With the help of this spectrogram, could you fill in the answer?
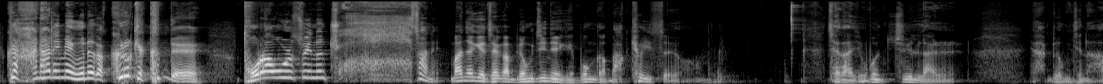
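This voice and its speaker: A middle-aged man preaches in a church sanctuary, his husky voice full of lively swings in pitch. He tells a family story from the pulpit, acting out each voice and slipping into quiet whispers. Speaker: pastor. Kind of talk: sermon.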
